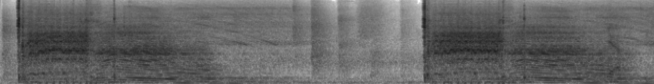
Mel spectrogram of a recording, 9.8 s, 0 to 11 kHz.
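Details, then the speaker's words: Free 1951 Plymouth (described as 1952 Cambridge) with formerly locked-up engine, only a 12-volt coil hooked up, generator belt off: two long bursts of steady cranking with a few weak pops, trying to fire but never keeps running; firing order doubted, more juice suspected. "It wants to fire up. Maybe more juice."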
